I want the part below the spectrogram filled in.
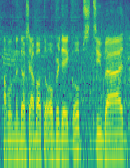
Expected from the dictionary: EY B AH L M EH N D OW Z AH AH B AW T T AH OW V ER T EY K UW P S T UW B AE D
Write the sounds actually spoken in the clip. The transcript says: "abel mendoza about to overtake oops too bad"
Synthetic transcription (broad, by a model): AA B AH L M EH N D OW S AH AH B AW T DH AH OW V ER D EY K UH P S T UW B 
